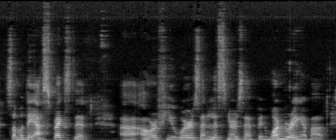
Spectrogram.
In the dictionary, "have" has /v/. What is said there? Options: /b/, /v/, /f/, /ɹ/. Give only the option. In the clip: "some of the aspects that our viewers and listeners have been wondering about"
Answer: /v/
